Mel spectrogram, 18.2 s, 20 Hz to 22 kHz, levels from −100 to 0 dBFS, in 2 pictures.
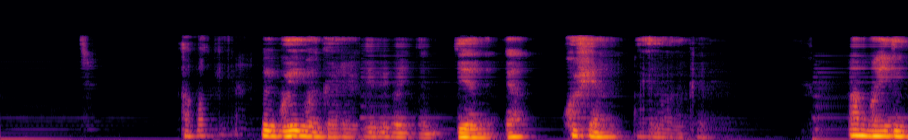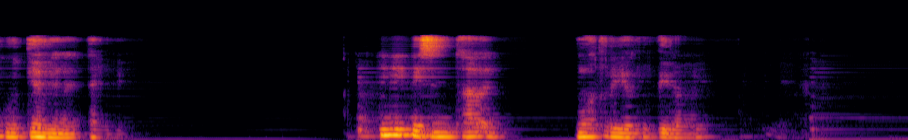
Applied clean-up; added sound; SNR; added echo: neural mask model DeepFilterNet 3.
